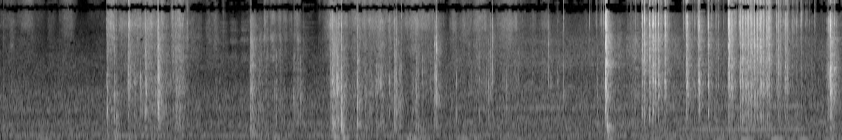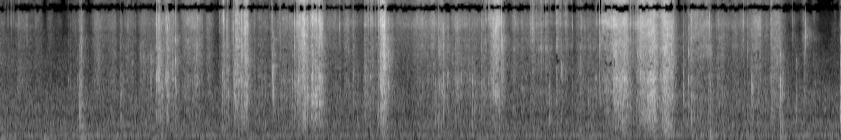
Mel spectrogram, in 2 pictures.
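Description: Brown paper mailer rustling, crinkling and tearing as it is opened and a paperback book is slid out, in irregular bursts. A sharp knock about nine seconds in is the loudest sound.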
